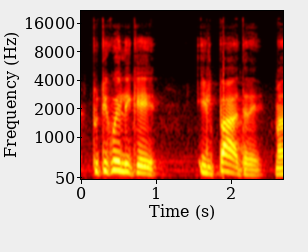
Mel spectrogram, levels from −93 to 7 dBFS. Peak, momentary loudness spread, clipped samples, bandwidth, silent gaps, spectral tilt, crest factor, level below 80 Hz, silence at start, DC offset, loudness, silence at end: 0 dBFS; 14 LU; under 0.1%; 12 kHz; none; -7 dB/octave; 18 dB; -66 dBFS; 0.15 s; under 0.1%; -16 LUFS; 0 s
